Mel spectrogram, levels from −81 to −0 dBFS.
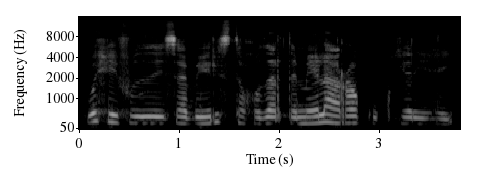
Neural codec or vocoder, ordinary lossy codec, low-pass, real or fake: none; none; 14.4 kHz; real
